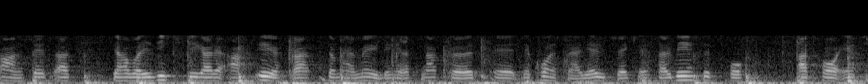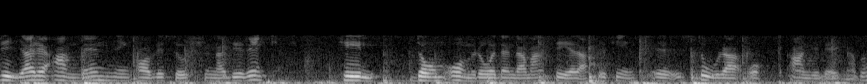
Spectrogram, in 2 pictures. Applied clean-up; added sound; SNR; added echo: none; Walk, footsteps; 1 dB; none.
